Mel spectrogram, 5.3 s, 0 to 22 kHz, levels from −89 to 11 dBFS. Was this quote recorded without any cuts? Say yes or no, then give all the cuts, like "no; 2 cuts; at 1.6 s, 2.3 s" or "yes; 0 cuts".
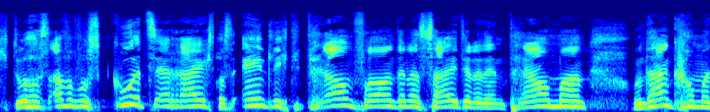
no; 1 cut; at 1.6 s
